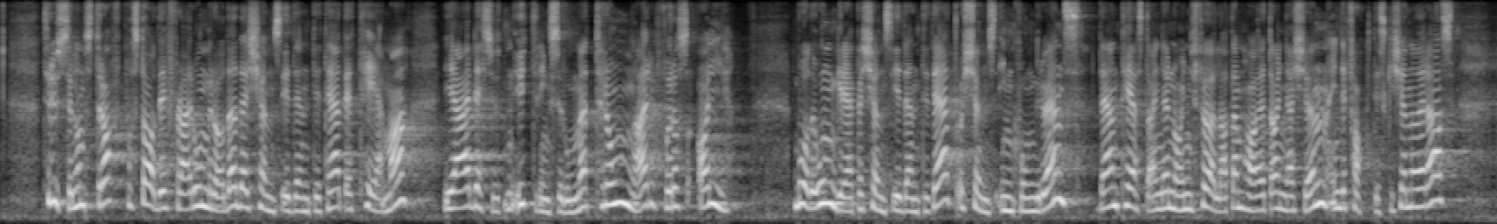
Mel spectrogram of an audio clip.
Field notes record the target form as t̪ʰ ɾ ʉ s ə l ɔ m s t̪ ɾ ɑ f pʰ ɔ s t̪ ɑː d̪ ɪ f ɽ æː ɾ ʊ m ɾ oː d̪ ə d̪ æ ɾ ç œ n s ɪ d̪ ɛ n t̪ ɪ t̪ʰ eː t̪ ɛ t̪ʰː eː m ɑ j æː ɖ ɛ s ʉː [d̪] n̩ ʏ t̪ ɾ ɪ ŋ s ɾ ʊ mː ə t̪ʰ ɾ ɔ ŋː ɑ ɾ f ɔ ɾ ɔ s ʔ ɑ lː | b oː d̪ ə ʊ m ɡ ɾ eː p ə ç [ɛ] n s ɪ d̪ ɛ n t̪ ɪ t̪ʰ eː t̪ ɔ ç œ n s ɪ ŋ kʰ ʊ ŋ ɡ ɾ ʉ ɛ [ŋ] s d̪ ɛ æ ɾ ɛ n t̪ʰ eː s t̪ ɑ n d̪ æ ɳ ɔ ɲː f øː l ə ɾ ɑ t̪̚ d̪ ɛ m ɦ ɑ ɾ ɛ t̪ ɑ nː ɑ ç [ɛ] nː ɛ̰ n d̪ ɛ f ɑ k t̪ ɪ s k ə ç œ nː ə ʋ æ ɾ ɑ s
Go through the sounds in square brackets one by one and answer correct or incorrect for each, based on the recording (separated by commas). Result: incorrect, incorrect, incorrect, incorrect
